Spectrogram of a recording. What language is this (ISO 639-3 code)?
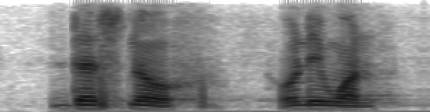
eng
